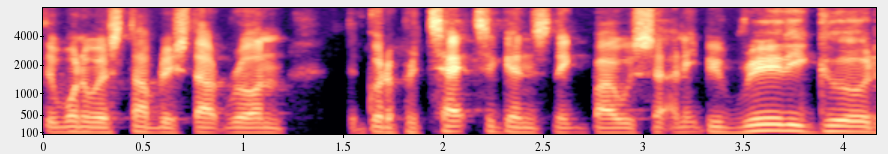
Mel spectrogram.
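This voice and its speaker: A man with a Yorkshire accent speaks fairly quickly at a medium pitch with fairly even intonation, captured on a very clean recording with a silent background and a dry, close sound with no echo. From Yorkshire, northern England. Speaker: football podcast analyst. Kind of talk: casual sports panel discussion.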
